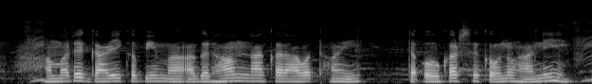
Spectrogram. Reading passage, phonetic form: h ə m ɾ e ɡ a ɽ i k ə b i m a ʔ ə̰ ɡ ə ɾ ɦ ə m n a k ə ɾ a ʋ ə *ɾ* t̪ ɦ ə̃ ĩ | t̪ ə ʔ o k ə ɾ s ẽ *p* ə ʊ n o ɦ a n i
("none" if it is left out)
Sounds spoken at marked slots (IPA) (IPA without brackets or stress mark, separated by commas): none, k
